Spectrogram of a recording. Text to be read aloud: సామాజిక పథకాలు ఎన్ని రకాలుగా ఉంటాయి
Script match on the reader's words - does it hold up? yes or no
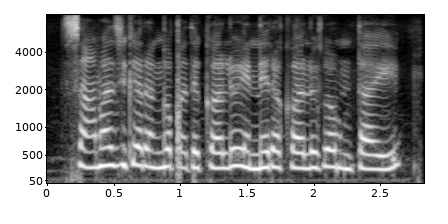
no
